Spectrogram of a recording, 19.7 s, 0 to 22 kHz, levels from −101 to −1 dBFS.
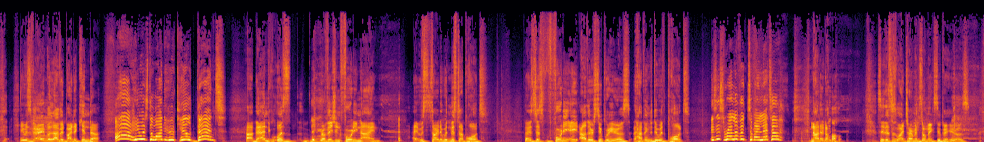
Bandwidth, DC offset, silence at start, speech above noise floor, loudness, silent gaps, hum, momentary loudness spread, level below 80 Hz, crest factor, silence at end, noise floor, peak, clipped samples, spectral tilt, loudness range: over 20 kHz; under 0.1%; 0 s; 31 dB; -16 LUFS; none; none; 13 LU; -60 dBFS; 16 dB; 0 s; -48 dBFS; 0 dBFS; under 0.1%; -4 dB/octave; 5 LU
